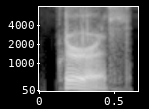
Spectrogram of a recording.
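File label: "girth", American English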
